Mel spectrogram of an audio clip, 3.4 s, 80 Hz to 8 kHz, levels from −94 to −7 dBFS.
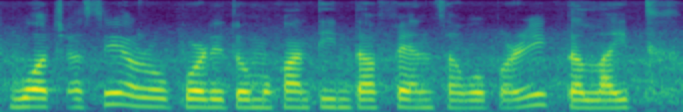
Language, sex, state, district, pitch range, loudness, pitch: Nagamese, female, Nagaland, Dimapur, 205-225 Hz, -17 LUFS, 210 Hz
